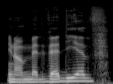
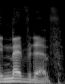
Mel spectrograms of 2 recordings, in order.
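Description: First: The name is said with a Russian-style accent. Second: The name is said with a plain American accent. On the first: This is closer to how a Russian speaker says it. "if you were actually to say it with the Russian accent, like I've heard" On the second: This is how people here usually say it. "normally, we would just say Medvedev"

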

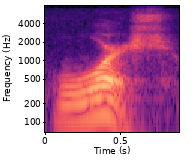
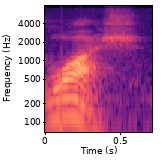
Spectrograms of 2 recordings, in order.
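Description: First: The word has an added R sound, like warsh. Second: The word has no R sound in it.

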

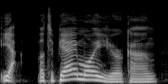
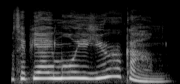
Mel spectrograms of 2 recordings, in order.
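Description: First: It sounds impatient and hurried, with a sigh. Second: It sounds very surprised and amazed.

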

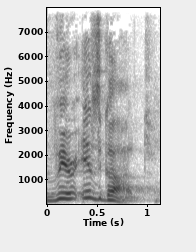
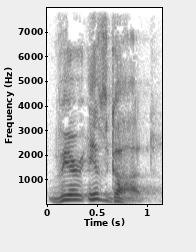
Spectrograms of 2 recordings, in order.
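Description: First: It is asked louder, in a sterner voice. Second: It is asked sternly at moderate volume.

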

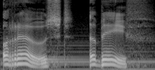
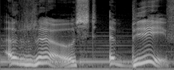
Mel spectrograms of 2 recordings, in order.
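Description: First: It is said at normal speed. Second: It is said slowly and drawn out.

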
